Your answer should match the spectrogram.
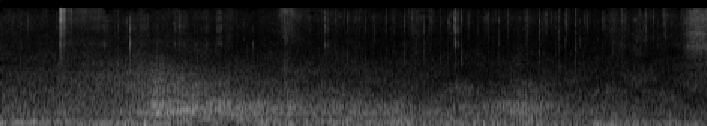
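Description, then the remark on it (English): A heavy truck, modified to be extra loud, rumbles past on a street as someone walks toward a park. It gives a deep, rough roar that swells and fades with a gritty exhaust growl. Car traffic continues steadily underneath, with no voices. “As usual, you're hearing some of the cars, and that was a truck. It's been modified to be extra loud and extra polluting, as we're trying to walk to the park to get some clean air.”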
